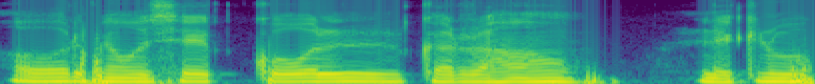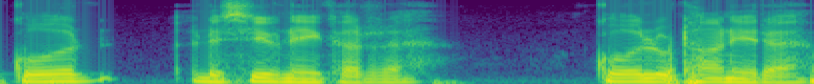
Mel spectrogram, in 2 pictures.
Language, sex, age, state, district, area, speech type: Urdu, male, 18-30, Uttar Pradesh, Ghaziabad, urban, spontaneous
